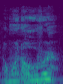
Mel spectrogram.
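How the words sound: The voice is breathy, with lots of air. The speaker seems concerned and sorry. The speaker calls it right. "You put the air in your voice when you're about to do it"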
